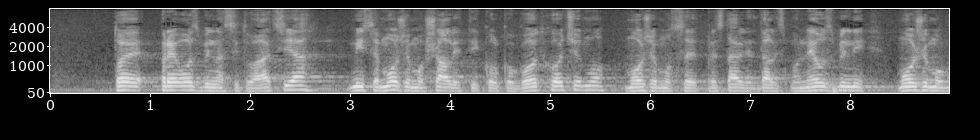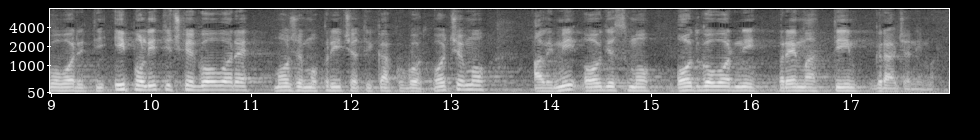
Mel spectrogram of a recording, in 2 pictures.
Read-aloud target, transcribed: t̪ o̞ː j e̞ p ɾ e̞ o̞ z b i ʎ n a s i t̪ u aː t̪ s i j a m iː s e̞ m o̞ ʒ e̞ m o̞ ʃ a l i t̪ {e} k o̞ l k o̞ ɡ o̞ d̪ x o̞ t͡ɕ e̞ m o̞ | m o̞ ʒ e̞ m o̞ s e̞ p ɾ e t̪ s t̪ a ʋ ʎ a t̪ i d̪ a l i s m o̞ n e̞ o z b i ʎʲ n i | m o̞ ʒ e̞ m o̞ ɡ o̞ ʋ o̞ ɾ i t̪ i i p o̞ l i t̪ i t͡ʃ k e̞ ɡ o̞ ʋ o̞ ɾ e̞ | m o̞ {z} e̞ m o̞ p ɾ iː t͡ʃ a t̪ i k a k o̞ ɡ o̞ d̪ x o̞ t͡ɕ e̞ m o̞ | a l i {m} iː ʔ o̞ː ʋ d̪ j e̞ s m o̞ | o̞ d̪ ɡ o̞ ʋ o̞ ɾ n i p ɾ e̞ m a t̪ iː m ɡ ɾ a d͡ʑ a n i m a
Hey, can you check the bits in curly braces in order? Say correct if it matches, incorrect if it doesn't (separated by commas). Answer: incorrect, incorrect, correct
